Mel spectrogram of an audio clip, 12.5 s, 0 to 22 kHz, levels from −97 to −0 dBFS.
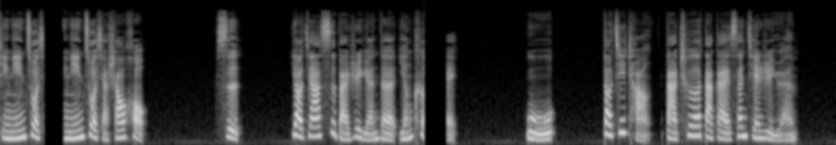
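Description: At 0.65 s the speech drops out for 268 ms, a stream reconnect, then resumes 604 ms earlier, so material repeats until 1.53 s. A second reconnect at 6.36 to 6.72 s leaves 310 ms of silence and resumes about 0.2 s later, skipping material. Each restart begins a fresh decoder that fades in.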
